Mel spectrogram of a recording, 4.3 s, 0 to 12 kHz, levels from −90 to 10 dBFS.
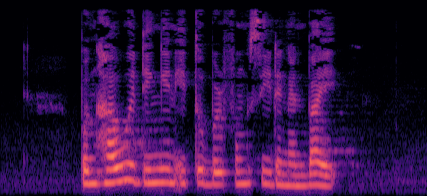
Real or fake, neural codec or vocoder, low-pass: real; none; 9.9 kHz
